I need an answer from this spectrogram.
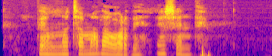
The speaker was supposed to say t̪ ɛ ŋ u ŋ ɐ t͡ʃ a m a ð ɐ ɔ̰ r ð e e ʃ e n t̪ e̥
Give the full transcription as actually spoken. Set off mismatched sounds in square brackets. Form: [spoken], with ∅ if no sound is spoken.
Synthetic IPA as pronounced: t̪ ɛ ŋ u ŋ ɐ t͡ʃ a m a ð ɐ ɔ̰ [ɾ] ð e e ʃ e n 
